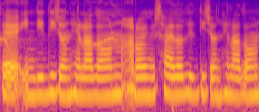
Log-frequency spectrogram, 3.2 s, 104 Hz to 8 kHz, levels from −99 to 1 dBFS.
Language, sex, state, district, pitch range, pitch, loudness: Chakma, female, Tripura, Unakoti, 200-210 Hz, 205 Hz, -17 LUFS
